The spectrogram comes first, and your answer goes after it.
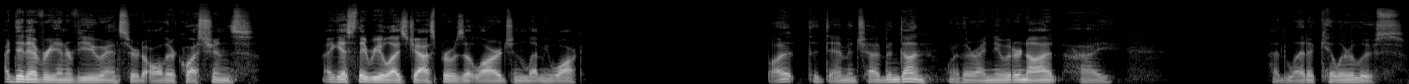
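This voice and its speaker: An actor playing a broken-down radio DJ, weary, sardonic and self-deprecating, in conversational audio drama dialogue. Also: male voice, fairly low pitch, flat delivery, normal speed, long pauses, dry recording, studio quality, natural voice. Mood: rueful, bitter.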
